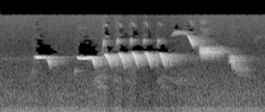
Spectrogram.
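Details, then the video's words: Outdoor bird song opening with two clear whistled notes, followed by a quick series of downward-slurred chirps in an even rhythm, then high swooping whistles that fall away, with constant low ambient hum beneath. "Bird chirping bird singing bird sounds"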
